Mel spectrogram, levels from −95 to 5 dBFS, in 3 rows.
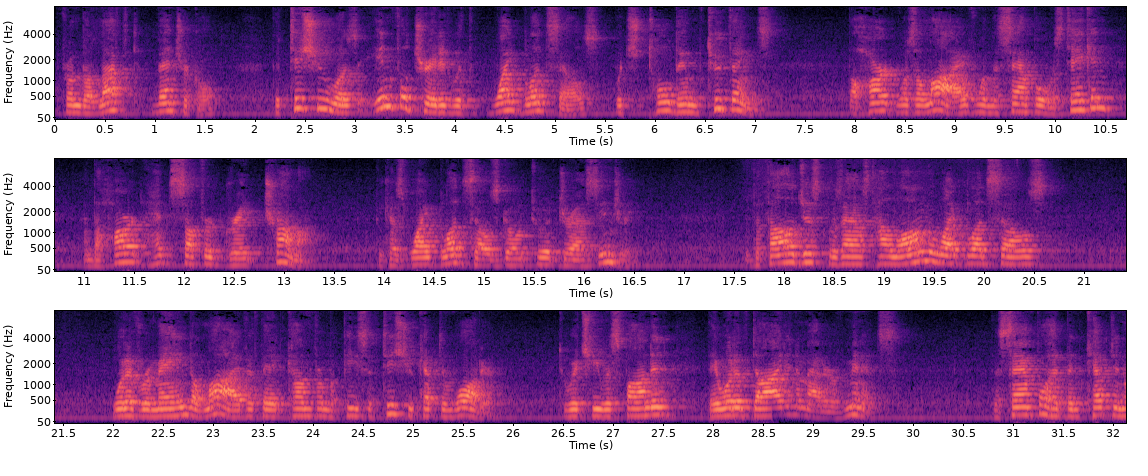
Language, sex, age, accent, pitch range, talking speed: English, male, 40-59, American, 135-165 Hz, 160 wpm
